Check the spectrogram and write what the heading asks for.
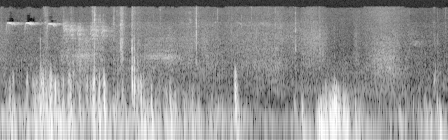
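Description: Footsteps on a cobbled lane: irregular scuffs and knocks, with a heavier low thud a little over three seconds in.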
